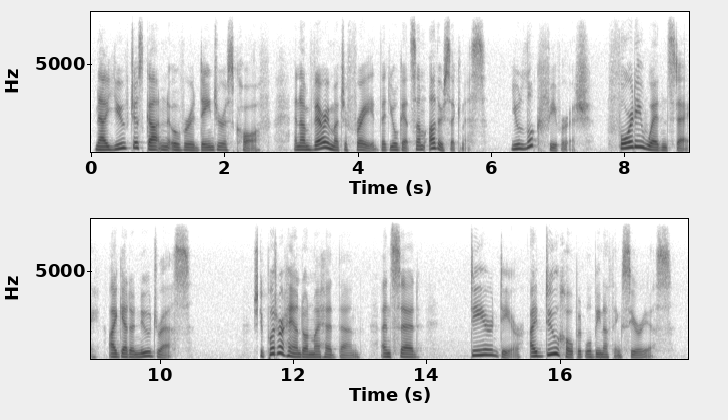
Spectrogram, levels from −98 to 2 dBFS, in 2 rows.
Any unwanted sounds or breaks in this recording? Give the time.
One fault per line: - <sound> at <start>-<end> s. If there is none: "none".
- dropout at 11.5-11.5 s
